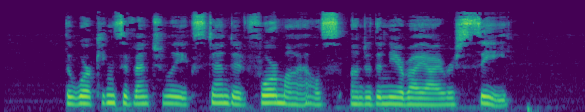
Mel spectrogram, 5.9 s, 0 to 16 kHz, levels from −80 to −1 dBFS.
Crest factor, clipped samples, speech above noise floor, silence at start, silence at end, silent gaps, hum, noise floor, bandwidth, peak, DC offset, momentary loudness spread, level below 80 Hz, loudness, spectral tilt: 20 dB; under 0.1%; 46 dB; 0.65 s; 0.75 s; none; none; -66 dBFS; 11.5 kHz; 0 dBFS; under 0.1%; 10 LU; -54 dBFS; -18 LUFS; -3 dB/octave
